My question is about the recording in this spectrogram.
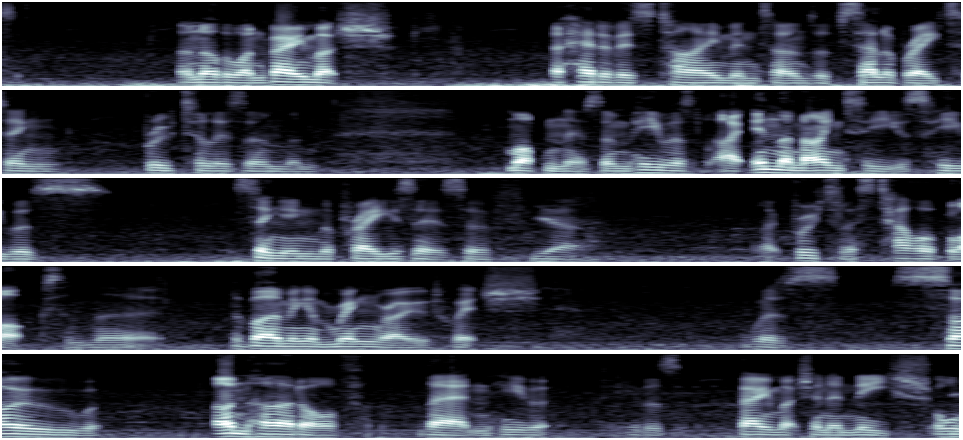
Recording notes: We recorded in a park. It was in Kings Heath Park, south Birmingham - famous as the location of the BBC Gardener's World garden.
